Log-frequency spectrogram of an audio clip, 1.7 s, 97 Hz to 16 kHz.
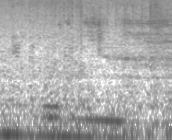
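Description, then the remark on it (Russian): A car with a 1.8 engine and a robotized gearbox runs hard at high revs with the throttle floored and the tachometer in the red, a loud, steady droning hum holding its pitch without pause for the whole moment. “Газ в пол, обороты улетели.”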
